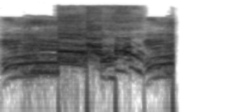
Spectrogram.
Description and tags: a processed scream from fruity loops.
processed, break, glitchy, scream, vocal, panda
